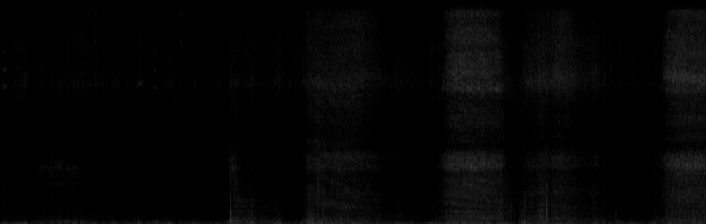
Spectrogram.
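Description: A few soft, hissy breaths close to the microphone in a quiet room, the loudest about seven seconds in, with a faint click a little earlier.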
